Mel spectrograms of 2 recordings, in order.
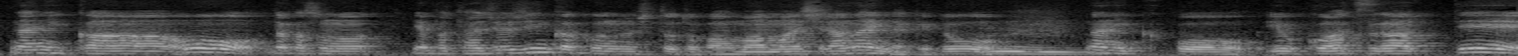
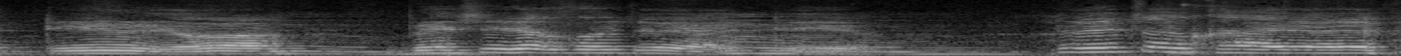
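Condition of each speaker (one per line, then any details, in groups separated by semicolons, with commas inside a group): No condition
Cerebral palsy; severe, uses a wheelchair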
